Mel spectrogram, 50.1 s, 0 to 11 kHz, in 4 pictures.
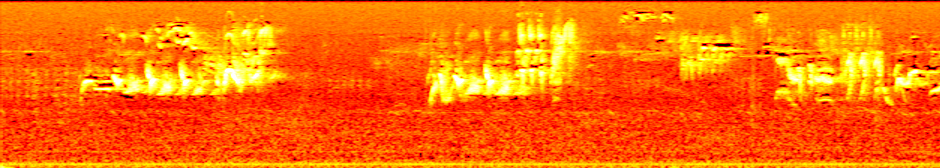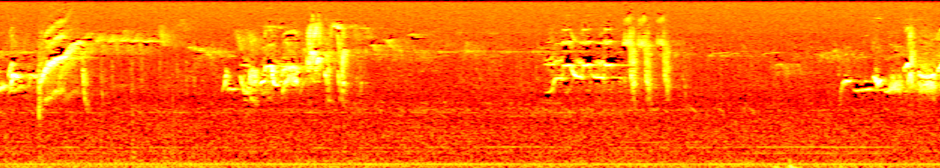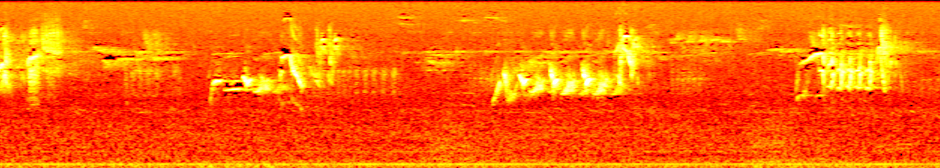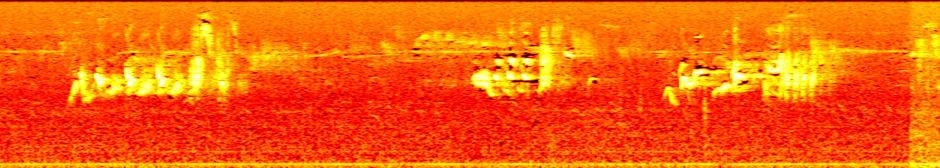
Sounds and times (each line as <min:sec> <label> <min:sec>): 0:00.0 nightingale 0:50.1
0:38.4 other birds 0:50.1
